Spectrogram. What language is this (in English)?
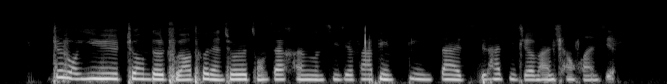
Chinese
